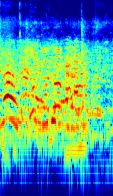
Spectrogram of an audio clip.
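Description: Several people's voices talking over one another, a crowd's chatter.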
